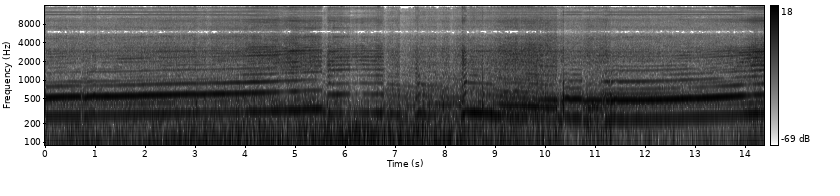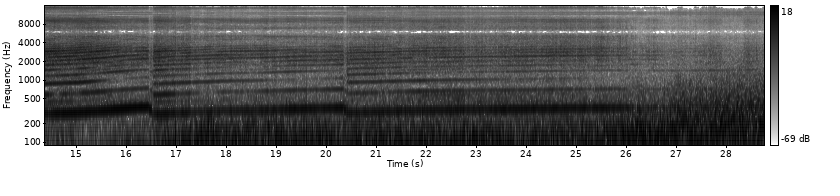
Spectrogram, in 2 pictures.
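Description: Suzuki Bandit 650 S inline-four engine heard from on the bike under hard riding. The revs climb and fall back at each upshift. In the middle stretch they fall and waver as the bike slows for a corner. They then climb again through two more upshifts, with a rushing wind noise growing near the end.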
